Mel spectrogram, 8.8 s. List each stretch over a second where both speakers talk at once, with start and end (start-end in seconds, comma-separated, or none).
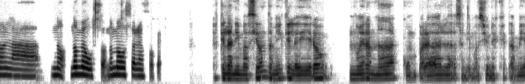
none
